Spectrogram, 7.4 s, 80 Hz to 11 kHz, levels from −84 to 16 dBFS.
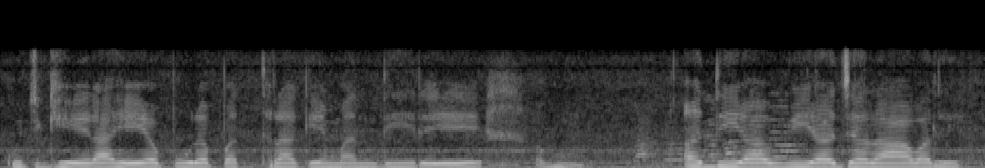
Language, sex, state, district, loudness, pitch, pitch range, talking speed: Hindi, female, Chhattisgarh, Kabirdham, -20 LUFS, 240 Hz, 230-245 Hz, 115 wpm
